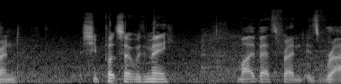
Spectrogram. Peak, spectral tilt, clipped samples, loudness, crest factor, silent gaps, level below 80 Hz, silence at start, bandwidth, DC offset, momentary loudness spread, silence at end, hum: -8 dBFS; -4 dB/octave; under 0.1%; -25 LUFS; 20 dB; none; -58 dBFS; 0 s; 14 kHz; under 0.1%; 19 LU; 0 s; none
